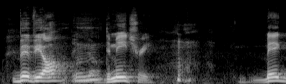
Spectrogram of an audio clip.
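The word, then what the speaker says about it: Bivol: Dimitri Bivial. Bivial.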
